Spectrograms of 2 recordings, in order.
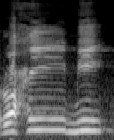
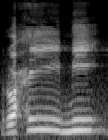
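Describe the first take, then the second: The two takes are said the same way.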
